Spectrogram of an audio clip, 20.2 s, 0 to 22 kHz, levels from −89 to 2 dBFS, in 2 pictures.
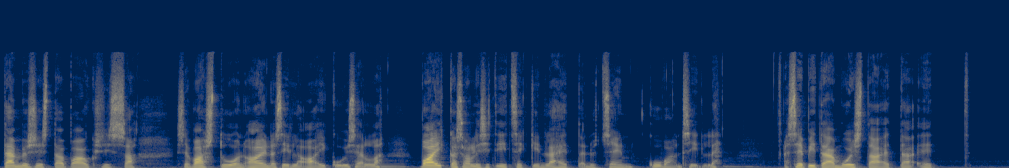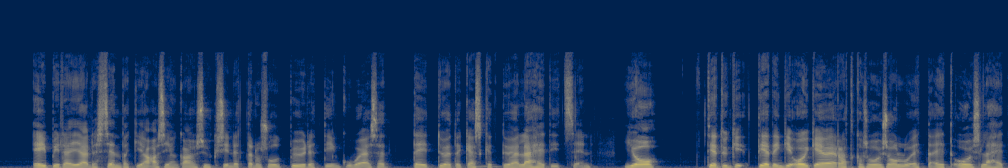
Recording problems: none

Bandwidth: 15 kHz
